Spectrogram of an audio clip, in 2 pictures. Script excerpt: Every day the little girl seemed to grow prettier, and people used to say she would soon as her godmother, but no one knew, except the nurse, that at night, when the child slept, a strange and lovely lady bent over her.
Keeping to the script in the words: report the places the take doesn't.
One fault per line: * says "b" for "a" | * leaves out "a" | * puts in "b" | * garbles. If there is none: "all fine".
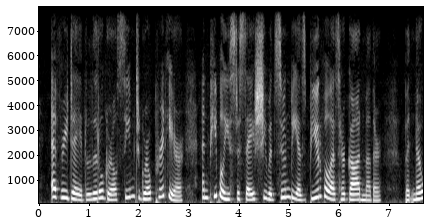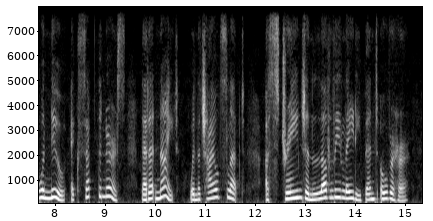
* puts in "be as beautiful"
